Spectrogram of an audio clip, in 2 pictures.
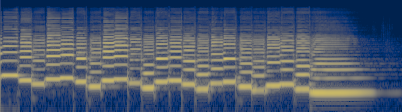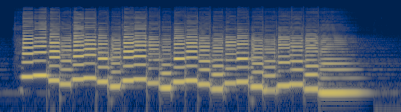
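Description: Unaccompanied saxophone playing a fast jazz line of descending triads, each approached by a half-step chromatic tone, with no harmony underneath. The line is played twice; each pass runs down from a high note and ends on a held low note.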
